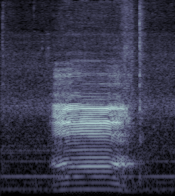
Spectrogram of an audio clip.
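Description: A Cholistani Friesian cross cow gives a single loud, close moo that lasts just under a second, with quiet surroundings before and after.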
